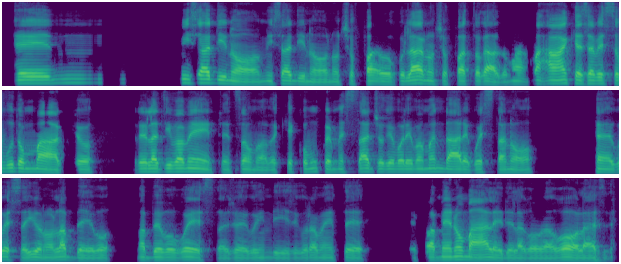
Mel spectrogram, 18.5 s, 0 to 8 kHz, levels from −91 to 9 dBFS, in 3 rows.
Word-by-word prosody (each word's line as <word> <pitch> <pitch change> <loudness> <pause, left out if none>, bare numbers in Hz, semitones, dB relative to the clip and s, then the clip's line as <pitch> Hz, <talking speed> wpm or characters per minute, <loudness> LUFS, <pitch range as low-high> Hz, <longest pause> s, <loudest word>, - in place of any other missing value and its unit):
Ehm, 120 +3 +1 0.9
mi 135 -1 -3
sa 130 +1 +5
di 120 -2 0
no, 90 -5 +1
mi 95 +2 -7
sa 100 +3 +1
di 100 -2 -2
no, 80 -2 -2
non 85 +1 -5
c'ho - - -7
fa 105 - +3
o 90 -1 0
co - - -4
là 115 +3 +7
non 105 -2 -2
c'ho - - -6
fatto - - 0
caso, 85 - +2
ma 100 0 -3
ma - - 0
a 110 0 +5
anche 120 +1 +5
se - - +2
avesse 110 0 +1
avuto 115 +2 +1
un 105 -1 -3
marchio 90 -2 +1 0.3
relativamente 110 -2 +2
insomma, 90 -1 -4
perché 85 - -6
comunque 105 +2 -4
il 95 - -7
messaggio 100 +2 -1
che 100 0 -1
voleva 100 0 0
mandare: 100 -3 +1
"Questa 95 -1 -3
no, 90 -1 -4 0.5
ehm, 100 -2 +1
questa 100 -2 -2
io 95 +1 +1
non 90 0 -3
la 105 +1 +3
bevo, 85 -1 -3 0.2
ma - - -3
bevo 95 0 0
questa." 90 -5 -2
Cioè 85 +1 -4
quindi 85 -1 -7
sicuramente, 90 0 -5 0.4
ehm, - - -17
fa 95 - +1
meno 100 +3 +1
male 90 -1 +3
della 85 -1 -3
Coca-Cola 80 +1 +1
s 80 - -15
95 Hz, 190 wpm, -25 LUFS, 85-110 Hz, 0.9 s, là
